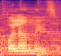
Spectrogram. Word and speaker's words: паляниця: Ось, я навіть знаю, що ти вмієш вимовляти слово «паляниця».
